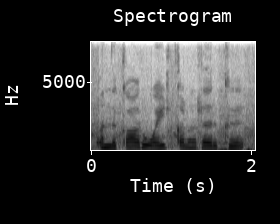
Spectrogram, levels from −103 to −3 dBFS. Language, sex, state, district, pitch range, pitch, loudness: Tamil, female, Tamil Nadu, Chennai, 205-215 Hz, 205 Hz, -13 LUFS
